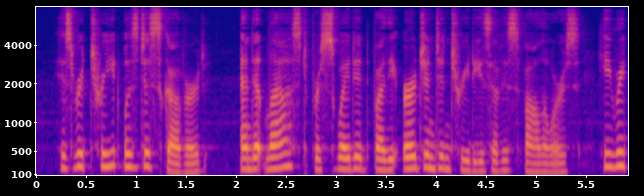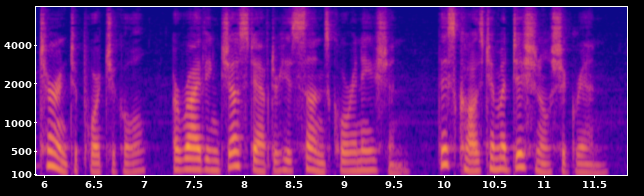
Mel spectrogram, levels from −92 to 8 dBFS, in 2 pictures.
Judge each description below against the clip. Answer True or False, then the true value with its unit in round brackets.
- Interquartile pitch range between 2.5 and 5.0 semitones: True (4.7 semitones)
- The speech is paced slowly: False (155 wpm)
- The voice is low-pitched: False (180 Hz)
